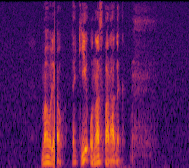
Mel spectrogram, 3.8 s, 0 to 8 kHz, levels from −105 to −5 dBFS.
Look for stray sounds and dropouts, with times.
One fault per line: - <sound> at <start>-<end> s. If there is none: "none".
- dropout at 1.1-1.1 s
